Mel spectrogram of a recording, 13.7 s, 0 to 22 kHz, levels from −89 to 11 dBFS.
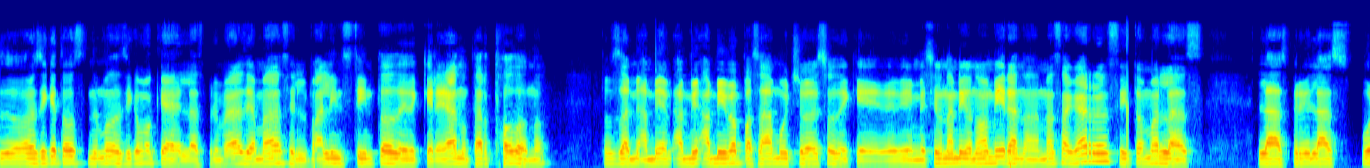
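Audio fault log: Throughout: channels drifting apart. The left and right sides run on slightly mismatched clocks, off by around 20 parts per million, so the gap between them slowly creeps out to a fraction of a millisecond. Fold it to mono and the comb notches sweep through the spectrum, giving the speech a slow flange.
11.26 to 11.29 s: loud pop. One sharp pop lands on top of the speech, peaking about 10 dB above it, while the talking carries straight on underneath. It's likely a voltage spike from a plug, switch or static discharge that the downstream circuits turned into a brief snap.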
